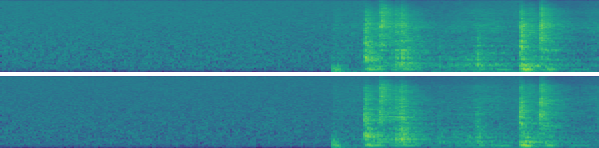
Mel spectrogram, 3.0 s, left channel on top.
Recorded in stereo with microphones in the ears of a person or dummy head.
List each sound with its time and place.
1.6 s footsteps: 35° right (ahead or behind), 1.9 m; by 3.0 s 30° right (ahead or behind), 1.9 m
